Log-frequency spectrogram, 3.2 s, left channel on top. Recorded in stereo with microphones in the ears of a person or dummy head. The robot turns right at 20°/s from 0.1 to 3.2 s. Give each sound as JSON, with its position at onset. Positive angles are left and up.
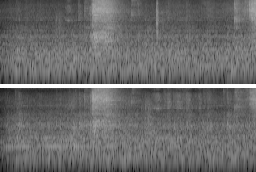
{"t": 1.0, "sound": "tearing paper", "side_deg": -15, "distance_m": 0.8}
